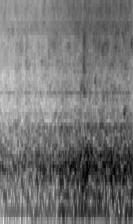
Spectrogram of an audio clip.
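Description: Aquarium filtration running: a steady low rushing of moving water, swelling slightly after the first moment.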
